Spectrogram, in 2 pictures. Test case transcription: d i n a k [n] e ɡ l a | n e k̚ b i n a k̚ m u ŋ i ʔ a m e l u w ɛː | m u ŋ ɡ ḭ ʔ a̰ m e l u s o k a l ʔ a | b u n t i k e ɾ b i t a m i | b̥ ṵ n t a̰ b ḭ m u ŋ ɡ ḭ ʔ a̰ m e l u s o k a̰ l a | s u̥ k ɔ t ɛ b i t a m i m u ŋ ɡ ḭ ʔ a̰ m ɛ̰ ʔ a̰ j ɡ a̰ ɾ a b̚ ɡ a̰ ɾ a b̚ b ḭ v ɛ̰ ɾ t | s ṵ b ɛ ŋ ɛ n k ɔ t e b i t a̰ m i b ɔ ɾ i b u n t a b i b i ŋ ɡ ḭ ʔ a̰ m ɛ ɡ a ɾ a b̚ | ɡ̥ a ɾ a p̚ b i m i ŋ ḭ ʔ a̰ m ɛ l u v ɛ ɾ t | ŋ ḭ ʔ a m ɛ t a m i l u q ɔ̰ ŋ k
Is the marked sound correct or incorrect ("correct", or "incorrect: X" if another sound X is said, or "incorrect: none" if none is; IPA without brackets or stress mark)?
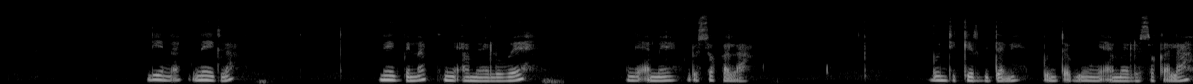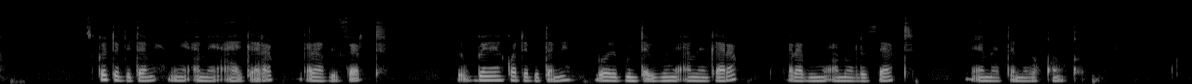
correct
